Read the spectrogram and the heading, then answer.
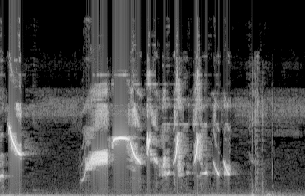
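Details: Short phrase of Black-throated Canary song in the long rolling style, clean tutor recording: a sharp opening chirp, a pause, then a rapid cascade of high slurred whistles and chips.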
